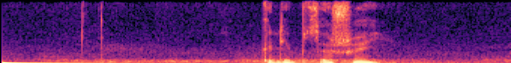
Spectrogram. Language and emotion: Russian, neutral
